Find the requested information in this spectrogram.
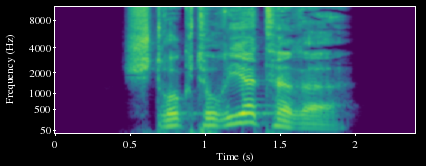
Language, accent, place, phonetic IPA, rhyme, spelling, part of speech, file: German, Germany, Berlin, [ˌʃtʁʊktuˈʁiːɐ̯təʁə], -iːɐ̯təʁə, strukturiertere, adjective, De-strukturiertere.ogg
- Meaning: inflection of strukturiert: 1. strong/mixed nominative/accusative feminine singular comparative degree 2. strong nominative/accusative plural comparative degree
